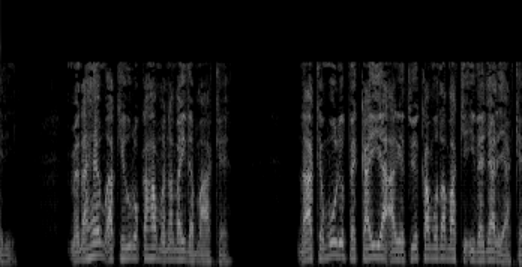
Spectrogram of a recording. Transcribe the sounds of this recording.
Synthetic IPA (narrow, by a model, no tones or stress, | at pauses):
ɾi | mɛnaɦɛmuakehuɾokaɦamwɛnamaiðɛmakɛ | nakɛmoɾiopɛkaiaʔaɣetwekamoðamakiiðɛɲaɾeakɛ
